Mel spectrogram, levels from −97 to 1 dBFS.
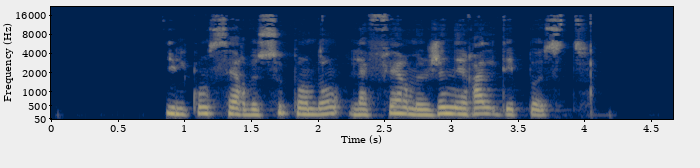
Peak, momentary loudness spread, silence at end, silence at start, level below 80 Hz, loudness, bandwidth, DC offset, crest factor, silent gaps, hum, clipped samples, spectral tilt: -20 dBFS; 8 LU; 0.65 s; 0.85 s; -78 dBFS; -34 LUFS; 16.5 kHz; under 0.1%; 16 dB; none; none; under 0.1%; -4.5 dB/octave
